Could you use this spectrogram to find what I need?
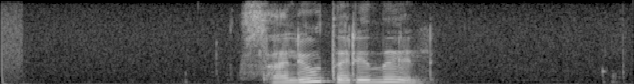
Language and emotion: Russian, positive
